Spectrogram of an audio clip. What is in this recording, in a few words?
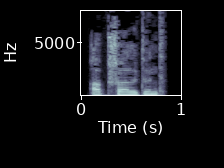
"abschaltend", German; adjectives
